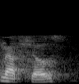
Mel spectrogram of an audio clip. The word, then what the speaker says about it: Nafshos: It says it's pronounced Nafshos, but it's written Nafshas.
